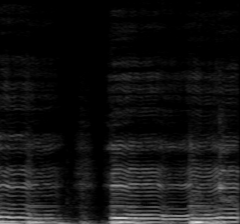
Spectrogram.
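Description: A young man's voice singing long, wordless held notes over an acoustic guitar, with a brief break about a second in.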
